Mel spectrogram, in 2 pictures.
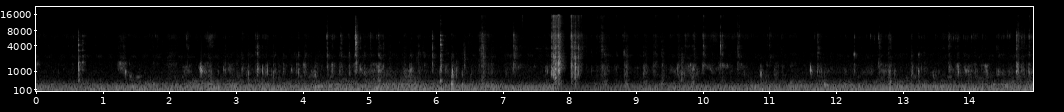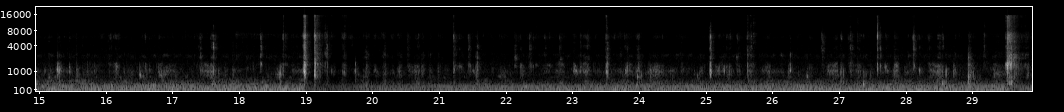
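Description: A person chewing instant noodles close to the microphone, with frequent small clicks of the spoon and fork against a glass bowl. Two louder knocks come about a quarter and two-thirds of the way through, over a steady low hum.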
